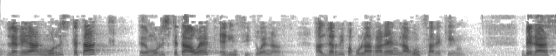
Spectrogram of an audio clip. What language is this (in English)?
Basque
